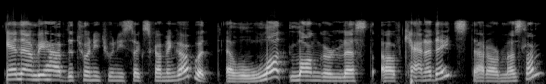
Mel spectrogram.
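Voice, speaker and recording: A woman commentator speaking as a talk show guest, emphatic and sarcastic with quick asides. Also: lowish voice, very animated.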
